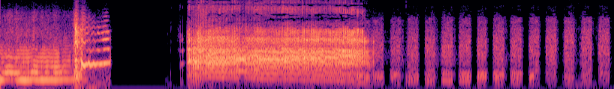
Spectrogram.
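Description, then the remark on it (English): A loud swarm of killer bees buzzes in a dense, droning mass, briefly cuts out, then returns before breaking into a rapid, fluttering pulse of rhythmic buzzing bursts. “killer bees, man. They swarm you.”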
